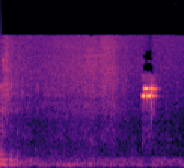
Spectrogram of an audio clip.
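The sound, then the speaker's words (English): A single short electronic phone beep rings out clearly near the end, over a steady low background hum with no talking. “my phone, hang on.”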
